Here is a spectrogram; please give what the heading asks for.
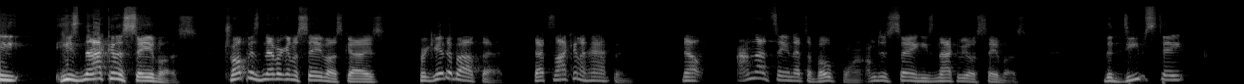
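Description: Microphone overload at 0.00 to 0.11 s and again from 0.65 to 1.49 s: the speech peaks are flattened, giving a harsh, crackly edge to the loudest syllables. The likely cause is input gain set too high, driving peaks about 2 dB and then about 4 dB past the converter's ceiling, so a few percent of samples are clipped.

Microphone volume stepped down at 0.68 s, 1.68 s and 2.73 s, just before "going to save us": speech and background drop abruptly by about 2 dB, about 5 dB and about 3 dB, likely because the call software reacted to the distorted peaks by cutting the device's input gain in single steps.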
